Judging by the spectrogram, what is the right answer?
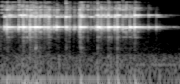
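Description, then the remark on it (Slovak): A small hand bell shaken rapidly for about two seconds, its bright, high ringing clanging in quick repeated strokes before trailing off, rung to summon a servant. Fairly loud, with no voices. “Zvonili ste, pán prorok?”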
